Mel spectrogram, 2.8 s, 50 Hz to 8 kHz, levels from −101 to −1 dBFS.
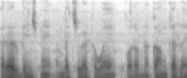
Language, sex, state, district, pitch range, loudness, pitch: Hindi, male, Bihar, Saharsa, 95-105 Hz, -38 LUFS, 100 Hz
